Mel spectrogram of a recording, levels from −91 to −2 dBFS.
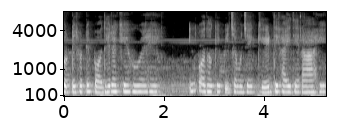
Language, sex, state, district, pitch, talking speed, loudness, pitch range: Hindi, female, Chhattisgarh, Bastar, 215 Hz, 170 wpm, -15 LUFS, 205-220 Hz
